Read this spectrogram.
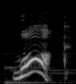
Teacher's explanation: You don't hear the L sound in walk. So the L is the silent letter.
